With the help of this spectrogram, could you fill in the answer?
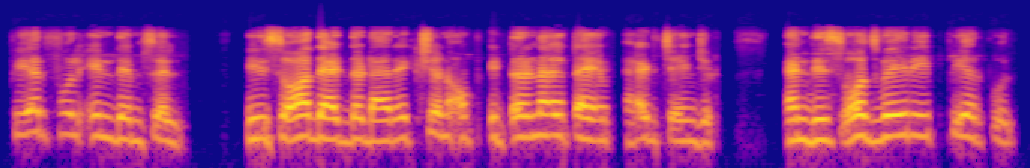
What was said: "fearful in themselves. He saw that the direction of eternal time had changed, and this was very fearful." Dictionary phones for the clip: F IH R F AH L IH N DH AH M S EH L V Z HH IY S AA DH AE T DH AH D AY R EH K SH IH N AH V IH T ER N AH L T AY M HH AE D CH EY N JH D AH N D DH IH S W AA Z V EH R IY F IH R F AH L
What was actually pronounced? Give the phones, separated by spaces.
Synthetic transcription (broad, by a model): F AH R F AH L IH N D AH M S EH L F HH IY S AA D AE T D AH D AY R EH K SH IH N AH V IH T ER N AH L T AY M HH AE D CH EY N JH D AH N D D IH S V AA Z V EH R IY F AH R F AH L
